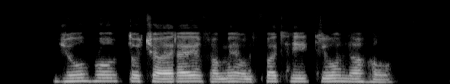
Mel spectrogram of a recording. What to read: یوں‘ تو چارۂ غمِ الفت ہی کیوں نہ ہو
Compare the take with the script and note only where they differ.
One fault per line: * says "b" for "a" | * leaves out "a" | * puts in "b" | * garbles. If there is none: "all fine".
* puts in "ہو"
